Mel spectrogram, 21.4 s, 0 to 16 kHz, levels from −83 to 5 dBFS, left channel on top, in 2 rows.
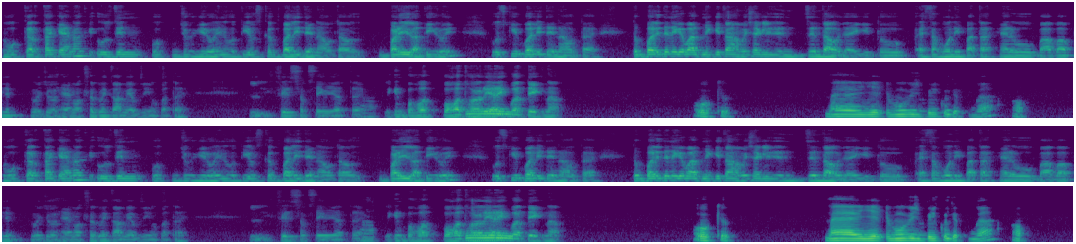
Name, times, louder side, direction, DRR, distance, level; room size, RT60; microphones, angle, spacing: voice 1, 0.0-12.5 13.2-16.3, left 1 dB, 15° left, 0.4 m, -34 dB
voice 2, 15.3-15.8 17.6-18.0 18.9-20.9, right 5 dB, 60° right, 0.4 m, -26 dB
2.6 x 2.1 x 3.3 m
head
